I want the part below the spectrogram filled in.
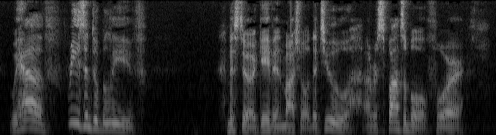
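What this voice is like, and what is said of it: Heavy put-on French accent. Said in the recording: “he speaks... in a heavily accented French accent”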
